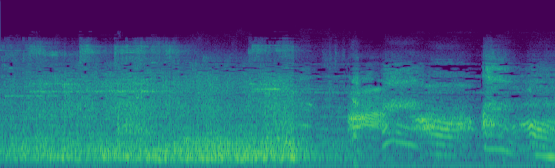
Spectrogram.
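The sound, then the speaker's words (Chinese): A bomb explosion sound effect at a department store in a radio drama: a loud, broad roar that cuts off after about two seconds, followed by agitated voices. “在两人奔出百货公司的最后一刻，炸弹爆炸了。”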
